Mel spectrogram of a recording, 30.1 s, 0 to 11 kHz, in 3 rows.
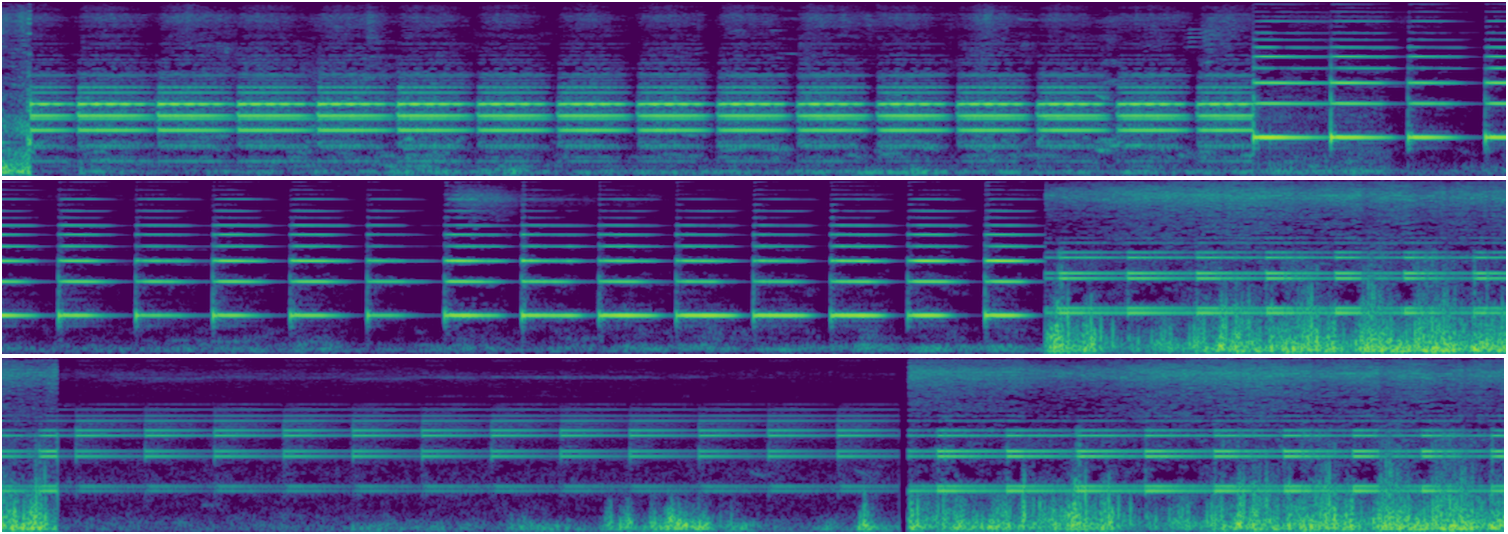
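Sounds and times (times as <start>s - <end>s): railroad crossing bell dinging: 0.0s - 30.0s.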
